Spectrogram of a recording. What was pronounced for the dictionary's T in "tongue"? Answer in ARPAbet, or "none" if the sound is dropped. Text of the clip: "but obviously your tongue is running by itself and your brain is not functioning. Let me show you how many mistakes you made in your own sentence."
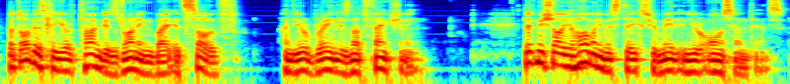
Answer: T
